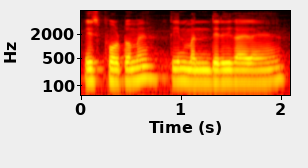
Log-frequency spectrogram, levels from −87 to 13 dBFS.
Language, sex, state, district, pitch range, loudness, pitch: Hindi, male, Uttar Pradesh, Shamli, 125-135 Hz, -17 LUFS, 130 Hz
